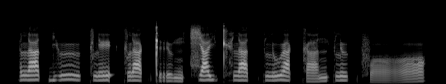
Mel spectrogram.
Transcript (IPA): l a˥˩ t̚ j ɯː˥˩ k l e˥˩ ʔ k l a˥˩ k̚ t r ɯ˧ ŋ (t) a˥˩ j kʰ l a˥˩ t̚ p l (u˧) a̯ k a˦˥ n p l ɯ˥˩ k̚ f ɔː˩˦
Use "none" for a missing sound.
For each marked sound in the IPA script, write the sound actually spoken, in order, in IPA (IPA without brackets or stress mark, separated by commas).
t͡ɕ, u˥˩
